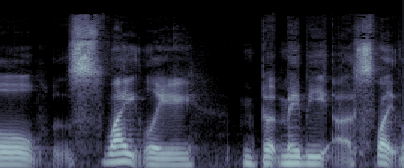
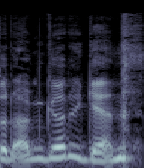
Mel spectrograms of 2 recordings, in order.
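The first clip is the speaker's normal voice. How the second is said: high, extremely whiny, pleading voice; 9 semitones higher than usual. Recapping an episode, the speaker quotes Melo's reply: imitating Melo's whiny voice. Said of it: "In the most whiny voice possible".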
